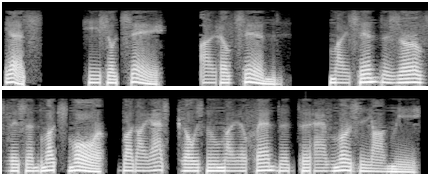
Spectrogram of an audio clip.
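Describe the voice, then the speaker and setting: A man's voice: mid-range voice, unhurried, no room sound, natural voice. Man as solemn male savior, authoritative, firm, merciful, scripture drama, thin muffled recording. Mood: instructing.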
